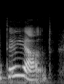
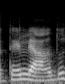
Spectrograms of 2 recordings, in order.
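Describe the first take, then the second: First: "telhado" dito como "teiado", sem LH; pronúncia coloquial. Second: Said in the usual way. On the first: Shown as a demonstration. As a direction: troque o LH de "telhado" por I. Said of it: "dizem telhado". ("telhado" na fala popular, soando "teiado") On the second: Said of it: "Para telhado, dizem telhado".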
